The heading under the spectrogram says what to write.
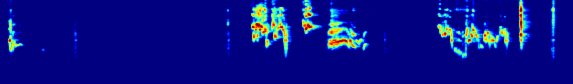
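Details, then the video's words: Pet budgie giving a few soft ticks, then loud bursts of warbling chatter with sliding, squeaky chirps and a sharp high click near the end. "Amazing budgie chirping sounds"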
